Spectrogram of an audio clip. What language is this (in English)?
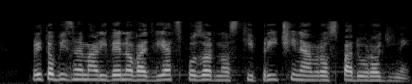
Slovak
